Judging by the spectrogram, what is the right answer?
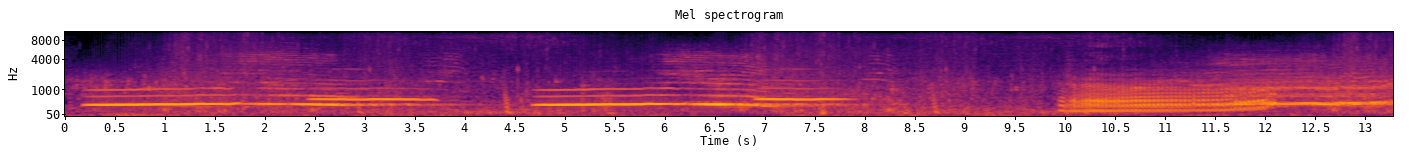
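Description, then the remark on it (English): A woman sings an imitation of whale song with two long, steady tonal phrases, each rising to a higher note, followed by a real whale call with a deep, rich, gliding moan that swoops and rises; single phrases from different years are compared, showing how the whale changes its song. “She sang one for us to show how the whale changes its song.”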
